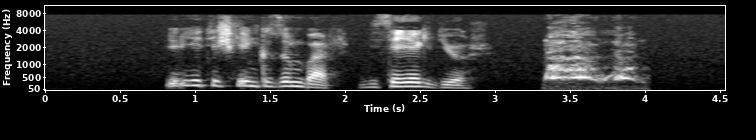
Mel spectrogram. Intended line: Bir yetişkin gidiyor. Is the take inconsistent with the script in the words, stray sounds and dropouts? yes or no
yes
